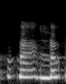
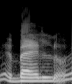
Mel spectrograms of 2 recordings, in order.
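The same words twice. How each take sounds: First: "bello" detto molto più in alto, con enfasi crescente; sempre più acuto. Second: Said in the usual way. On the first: Shown as a demonstration. ("è bello" in falsetto ironico)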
